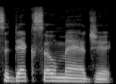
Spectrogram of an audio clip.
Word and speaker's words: Sodexo Magic: It's Sodexo Magic. Sodexo Magic. Make some noise, y'all. Black woman gonna get you together now. Can you tell us about your company? Absolutely. Sodexo Magic is a joint venture between Magic Johnson Enterprises and Sodexo.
